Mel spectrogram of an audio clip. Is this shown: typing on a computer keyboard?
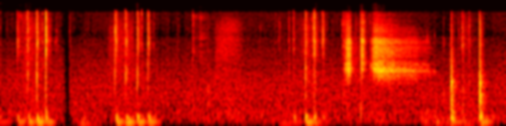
yes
